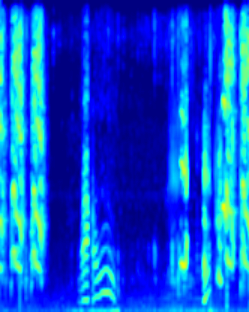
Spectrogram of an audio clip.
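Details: Baby Indian green parrot, reportedly talking, making two harsh raspy squawks, then a pair of arched whistled notes, followed by more scratchy squawks near the end.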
